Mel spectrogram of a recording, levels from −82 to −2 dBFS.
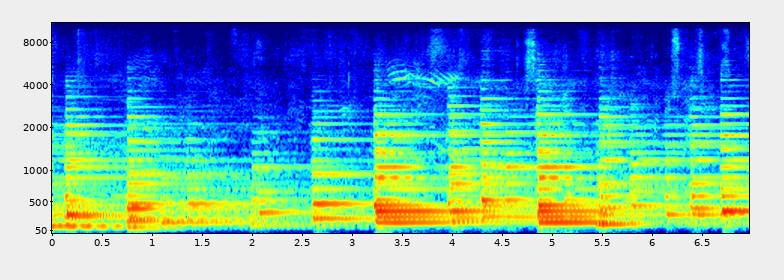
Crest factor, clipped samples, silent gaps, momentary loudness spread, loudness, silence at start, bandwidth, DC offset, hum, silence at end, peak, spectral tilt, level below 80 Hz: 16 dB; under 0.1%; none; 11 LU; -18 LUFS; 0 s; 10 kHz; under 0.1%; none; 0 s; -2 dBFS; -7.5 dB/octave; -56 dBFS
